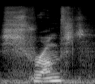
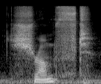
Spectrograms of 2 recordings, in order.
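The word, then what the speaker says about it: schtroumpfed: So there's something that I think is supposed to be shrumped. Shrumped. It's S-C-H-T-R-O-U-M-P-F-E-D. Shrumped.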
